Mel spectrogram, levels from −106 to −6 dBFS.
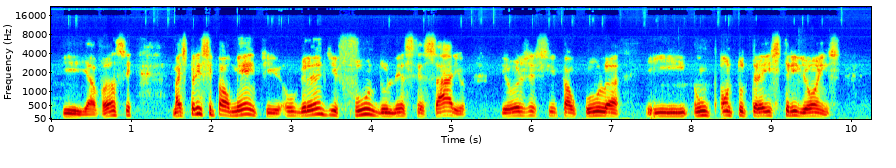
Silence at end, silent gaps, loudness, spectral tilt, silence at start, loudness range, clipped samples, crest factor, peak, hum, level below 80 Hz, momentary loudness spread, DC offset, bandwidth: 0.4 s; none; -15 LUFS; -6 dB/octave; 0.15 s; 2 LU; under 0.1%; 14 dB; -2 dBFS; none; -60 dBFS; 10 LU; under 0.1%; 7.6 kHz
